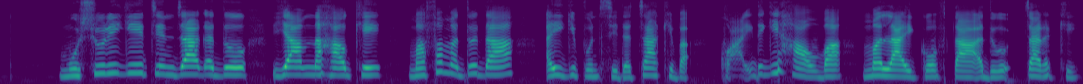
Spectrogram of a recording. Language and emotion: Manipuri, happy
